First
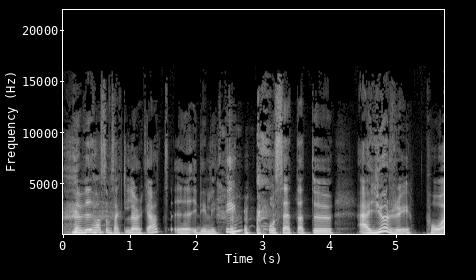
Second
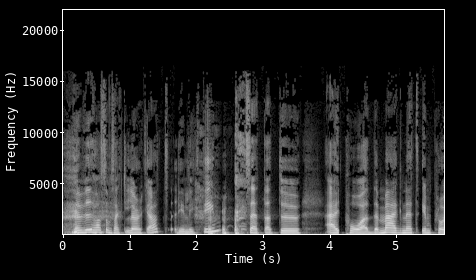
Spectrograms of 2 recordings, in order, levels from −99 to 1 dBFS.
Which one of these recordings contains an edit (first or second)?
second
